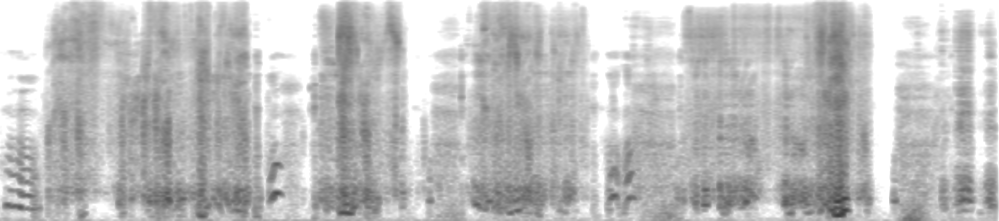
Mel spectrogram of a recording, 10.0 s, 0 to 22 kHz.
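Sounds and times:
vacuum fellatio sucking sounds: 0.5s - 2.6s, 3.2s - 6.0s, 6.8s - 8.8s.

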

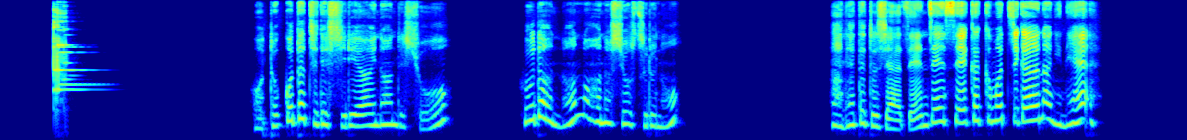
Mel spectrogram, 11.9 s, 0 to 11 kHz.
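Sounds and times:
glasses clinking in a toast: 0.6s - 1.1s
speech: 2.6s - 4.6s, 5.2s - 6.8s, 8.3s - 11.0s.

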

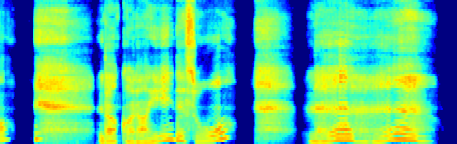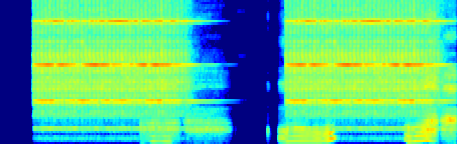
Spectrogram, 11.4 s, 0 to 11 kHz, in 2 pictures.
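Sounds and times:
speech: 1.3s - 5.5s, 9.2s - 10.0s
phone ringing with a warbling electronic tone: 6.2s - 8.2s, 9.3s - 11.4s.

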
